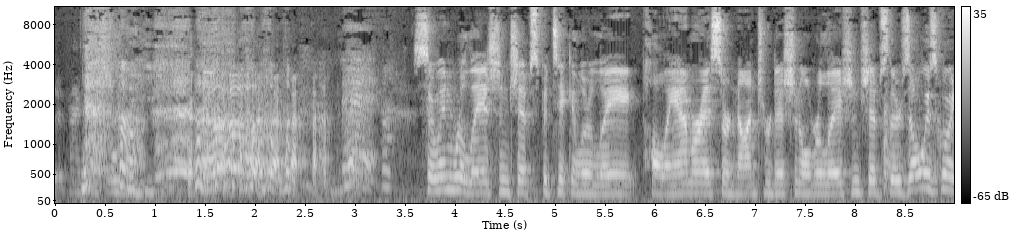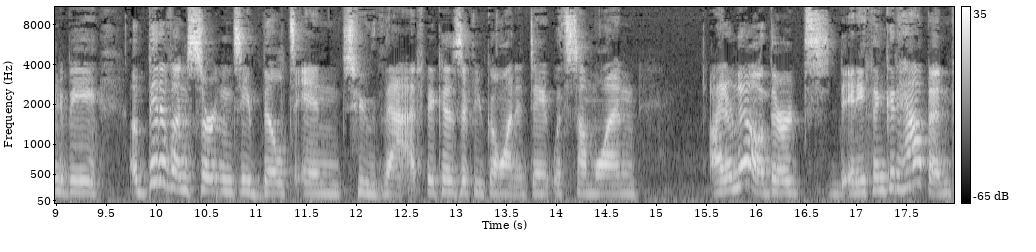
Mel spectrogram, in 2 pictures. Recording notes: Live Show in Tokyo. In this very special live episode recorded at Good Heavens British Pub in Setagaya.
